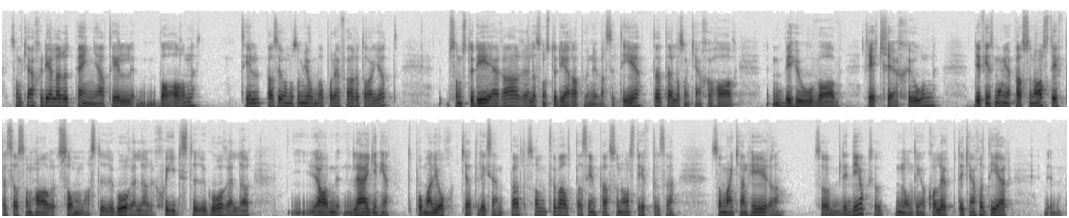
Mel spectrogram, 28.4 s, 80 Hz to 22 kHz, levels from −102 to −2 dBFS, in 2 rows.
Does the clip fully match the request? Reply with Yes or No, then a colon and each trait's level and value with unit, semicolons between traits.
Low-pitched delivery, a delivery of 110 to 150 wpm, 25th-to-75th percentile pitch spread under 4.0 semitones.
Yes: low, 120 Hz; average, 135 wpm; average, 3.3 semitones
